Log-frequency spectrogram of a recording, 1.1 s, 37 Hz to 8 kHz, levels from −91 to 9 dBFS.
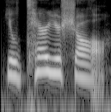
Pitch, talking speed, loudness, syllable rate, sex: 215 Hz, 215 wpm, -15 LUFS, 4.0 syllables/s, female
